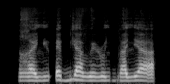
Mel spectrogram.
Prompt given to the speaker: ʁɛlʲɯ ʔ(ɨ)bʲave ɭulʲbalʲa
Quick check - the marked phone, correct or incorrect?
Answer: incorrect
